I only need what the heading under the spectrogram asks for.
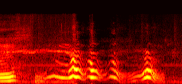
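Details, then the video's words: Dog in a funny compilation giving a wavering, howl-like vocal of rising and falling tones in four swooping pulses over about two seconds, after a short lower opening note. "Most Funny Dog Barking Videos Compilation"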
